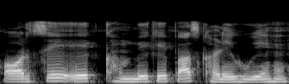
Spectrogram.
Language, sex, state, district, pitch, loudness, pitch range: Hindi, male, Madhya Pradesh, Katni, 130 Hz, -15 LUFS, 125-140 Hz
